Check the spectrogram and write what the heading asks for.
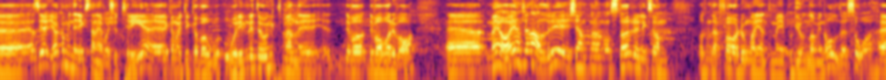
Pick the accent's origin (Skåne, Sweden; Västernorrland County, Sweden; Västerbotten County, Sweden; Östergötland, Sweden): Västernorrland County, Sweden; Örnsköldsvik; jag är uppvuxen i Örnsköldsvik, eller strax utanför Örnsköldsvik, under Peter Forsbergs storhetstid.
